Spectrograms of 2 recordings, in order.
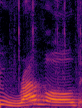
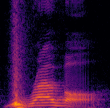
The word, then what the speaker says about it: revel: Don't confuse the pronunciation with the very common word reveal. We're talking about revel, revel, reveal, revel. Notice the difference in the vowel sound. This is a short sound, revel. Long sound, reveal.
